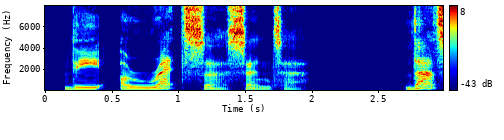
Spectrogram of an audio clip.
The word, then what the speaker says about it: Arretsa: It's called the Aretsa Centre. That's spelled Arretsa.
